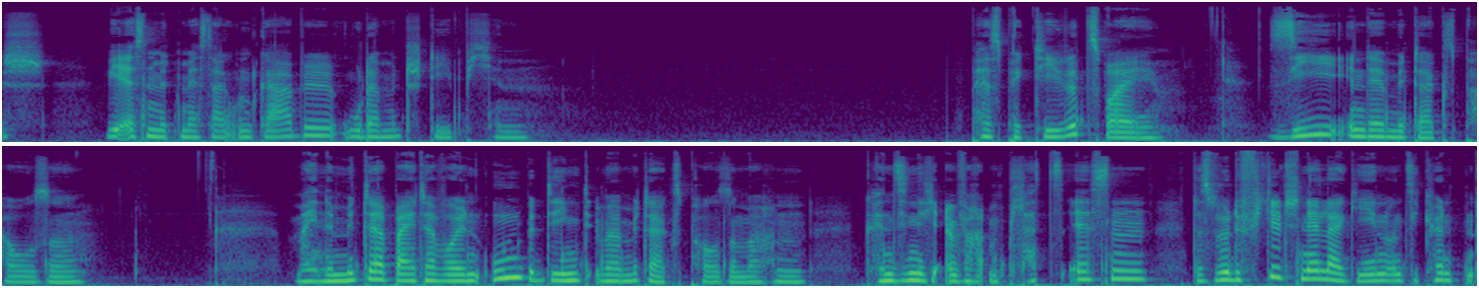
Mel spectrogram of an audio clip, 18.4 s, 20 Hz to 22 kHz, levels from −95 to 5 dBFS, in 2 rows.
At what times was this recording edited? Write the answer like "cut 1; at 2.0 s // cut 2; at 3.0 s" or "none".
none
